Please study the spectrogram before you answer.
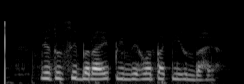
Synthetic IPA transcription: d͡ʒeːt̪ʊsĩːbəɾaːiːpĩːnd̪eːɦoːãːt̪ãːkiːɦʊnd̪aːɦɛː

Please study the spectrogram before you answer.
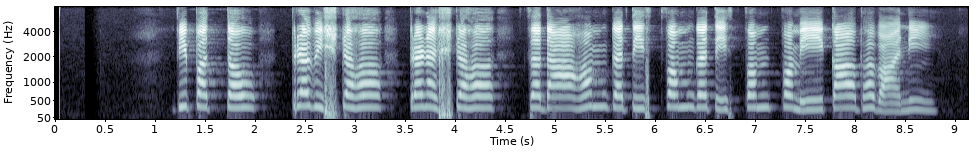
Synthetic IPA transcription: ʋipɐt̪ːɐw | pɾɐʋiʂʈɐɦɐ̆ | pɾɐɳɐʂʈɐɦɐ̆ | sɐd̪aːɦɐmɡɐt̪isʋɐmɡɐt̪isʋɐmt̪ʋɐmeːkaːbʱɐʋaːni

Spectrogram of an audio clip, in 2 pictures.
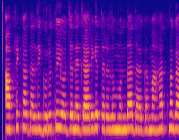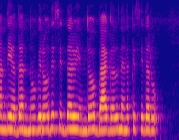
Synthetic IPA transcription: aːpʰɾikaːd̪ɐlːiɡuɾut̪ujɔːd͡ʒɐned͡ʒaːɾiɡet̪ɐɾɐlumund̪aːd̪aːɡɐmɐɦaːt̪mɐɡaːnd̪ʱiɐd̪ɐnːuʋiɾoːd̪ʱisid̪ːɐɾue̞nd̪obaːɡɐlnenɐpisid̪ɐɾu

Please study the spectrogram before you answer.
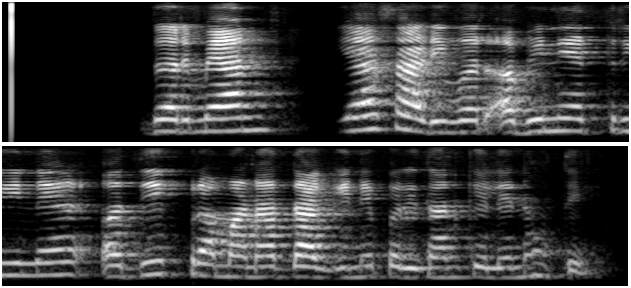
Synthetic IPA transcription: d̪əɾmjan | jasaɽiʋəɾəbʱinet̪ɾineəd̪ʱik̚pɾəmaɽ̃at̪̚ːaɡinepəɾid̪ʱankelenəʋt̪e

